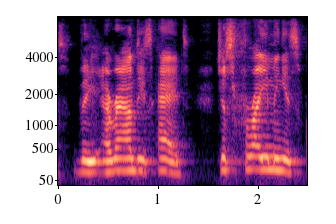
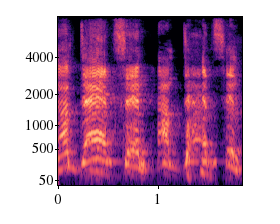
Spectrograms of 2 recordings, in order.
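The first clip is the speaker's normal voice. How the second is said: Adam covering for it; 5 semitones higher than usual. Retold or imitated. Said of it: "start going".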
